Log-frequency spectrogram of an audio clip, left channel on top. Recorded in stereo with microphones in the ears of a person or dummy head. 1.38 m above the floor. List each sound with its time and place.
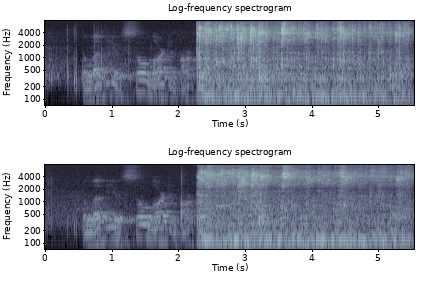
0.6 s a man speaking: 20° left (ahead or behind), 1.3 m
2.3 s crumpling: 50° left (ahead or behind), 1.3 m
